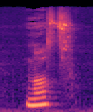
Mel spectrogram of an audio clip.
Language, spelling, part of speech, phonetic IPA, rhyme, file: Czech, noc, noun, [ˈnot͡s], -ots, Cs-noc.ogg
- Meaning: night, nighttime (period of time from sundown to sunup)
